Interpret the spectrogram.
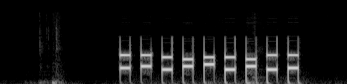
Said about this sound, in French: On va appeler sur un 06-92 qui semble être le numéro du responsable, du patron peut-être de cet hôtel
